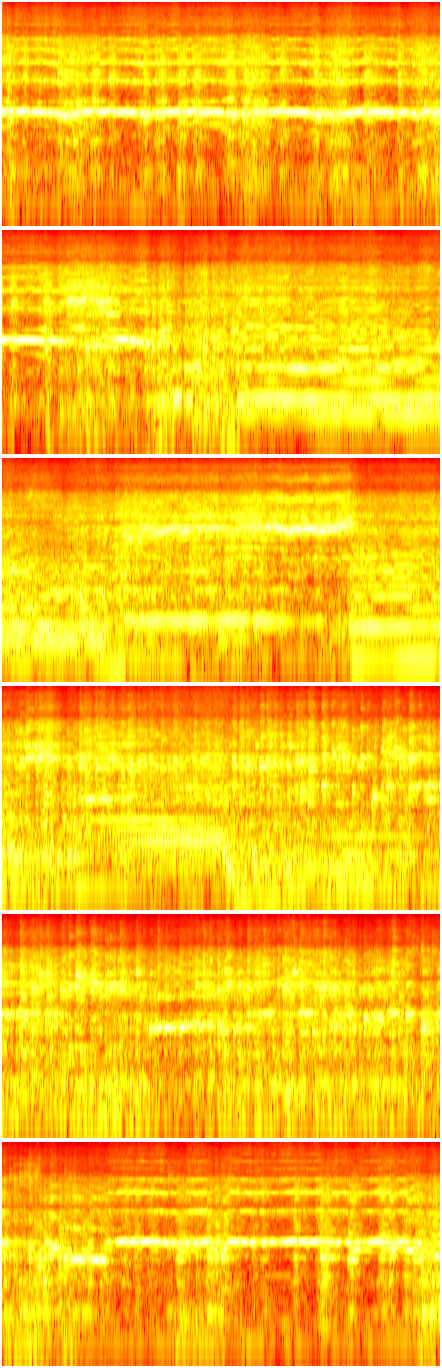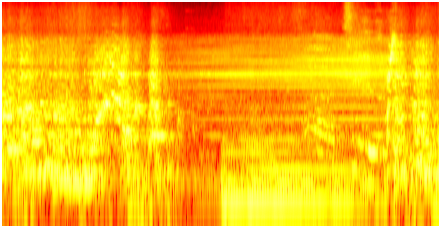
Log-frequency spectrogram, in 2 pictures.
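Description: Live rock band with electric guitar playing long, held, wavering notes, with a short drop in loudness near the end.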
